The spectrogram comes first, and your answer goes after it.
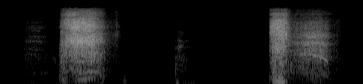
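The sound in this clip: Two forceful sneezes blamed on seasonal fall allergies, each preceded by a quick breathy inhale, with a faint snort of breath between them.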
